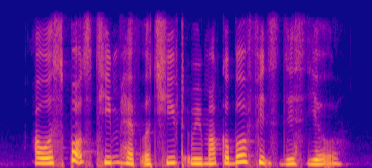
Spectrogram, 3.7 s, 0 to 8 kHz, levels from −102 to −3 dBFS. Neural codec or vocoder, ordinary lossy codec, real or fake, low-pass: none; none; real; 7.2 kHz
